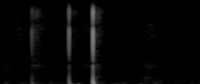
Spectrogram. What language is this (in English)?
Swahili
